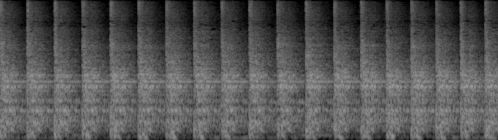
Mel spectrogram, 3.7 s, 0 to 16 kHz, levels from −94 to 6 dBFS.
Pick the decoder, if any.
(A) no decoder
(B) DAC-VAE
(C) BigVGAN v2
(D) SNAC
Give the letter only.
A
